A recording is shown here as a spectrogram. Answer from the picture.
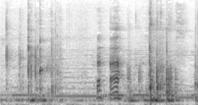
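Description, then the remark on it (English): Dice clatter and tumble across a table in a few quick bursts of sharp clicks as players roll for initiative in a tabletop game, with murmuring voices underneath and a low steady hum. “Alright, I've actually found the best dice set to use for audio recording. They sound great.”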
